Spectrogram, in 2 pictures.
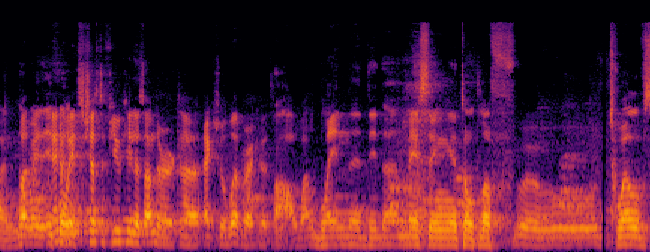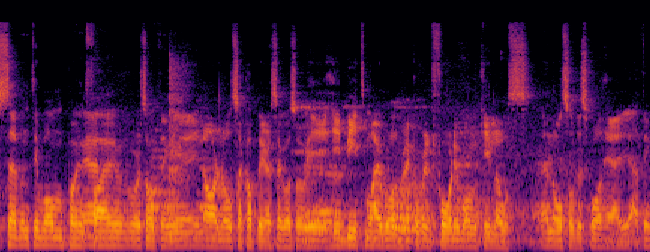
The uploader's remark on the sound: At this year's bench Europeans in Luxembourg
